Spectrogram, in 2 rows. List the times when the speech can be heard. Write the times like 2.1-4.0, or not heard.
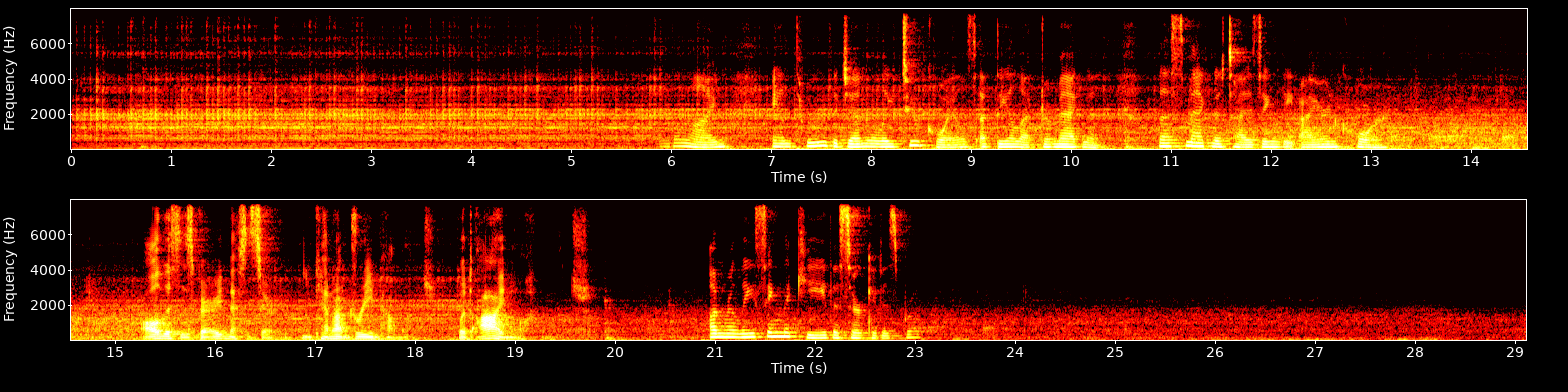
5.9-13.3, 15.2-19.8, 20.9-23.1.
